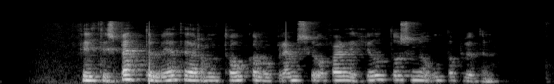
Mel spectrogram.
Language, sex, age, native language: Icelandic, female, 40-49, Icelandic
